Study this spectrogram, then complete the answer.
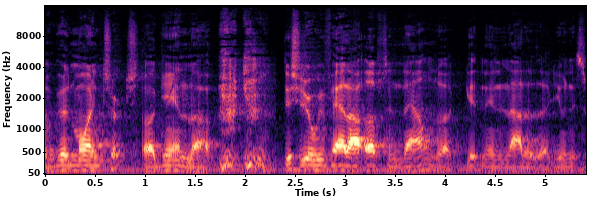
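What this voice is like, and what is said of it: Hoarse, fading voice. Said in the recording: “You can tell I'm losing my voice”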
